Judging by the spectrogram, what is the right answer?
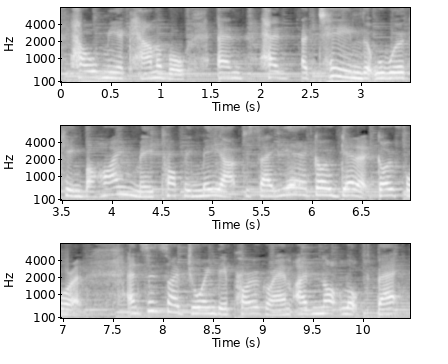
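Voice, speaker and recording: Woman, upbeat, energetic, high-ish voice, music behind. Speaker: author, speaker and trainer. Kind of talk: testimonial to camera.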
